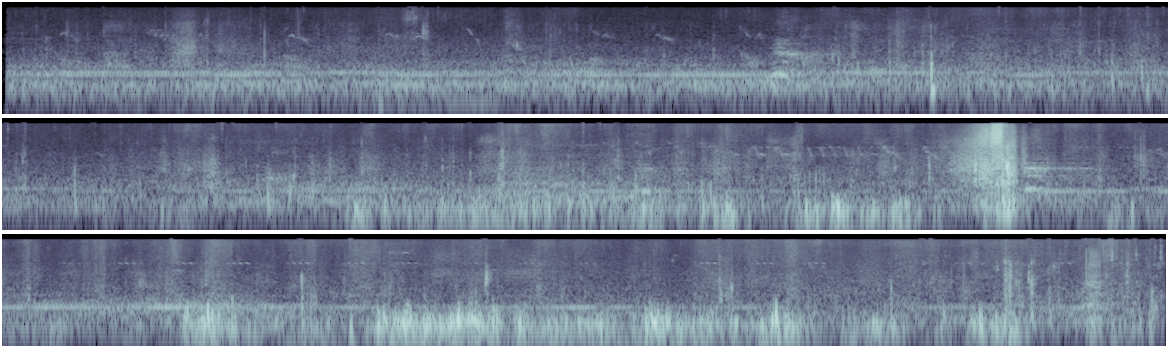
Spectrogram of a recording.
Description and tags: Mysound gwaetoy bird&dog
Recordings made on a sound walk near Lake Geneva
Switzerland, nature, TCR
